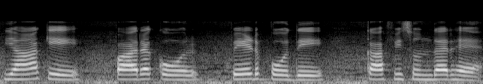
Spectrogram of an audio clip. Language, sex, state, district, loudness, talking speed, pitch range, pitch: Hindi, female, Haryana, Jhajjar, -14 LUFS, 110 wpm, 215-240 Hz, 230 Hz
